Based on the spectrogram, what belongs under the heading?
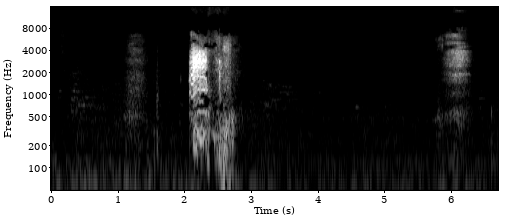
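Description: A loud, muffled sneeze burst, dampened against cloth, with softer breathy sounds before and after.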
